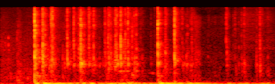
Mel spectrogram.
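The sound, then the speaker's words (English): Rapid clacking of computer keyboard keys, a burst of crisp typing with a few sharper strokes standing out, heard alone without any talking. “Is that you typing in something?”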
